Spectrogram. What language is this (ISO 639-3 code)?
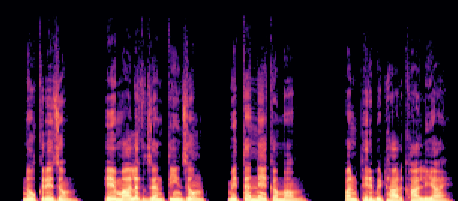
bhd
